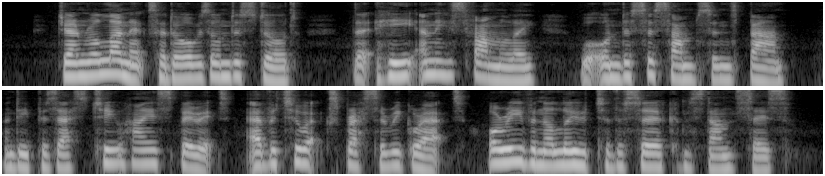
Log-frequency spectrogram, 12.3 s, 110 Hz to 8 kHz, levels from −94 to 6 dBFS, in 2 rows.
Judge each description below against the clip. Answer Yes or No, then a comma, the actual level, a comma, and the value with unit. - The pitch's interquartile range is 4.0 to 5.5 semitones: No, average, 3.4 semitones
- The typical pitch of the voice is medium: Yes, medium, 165 Hz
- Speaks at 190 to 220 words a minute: No, average, 160 wpm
